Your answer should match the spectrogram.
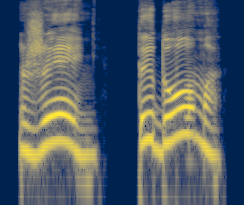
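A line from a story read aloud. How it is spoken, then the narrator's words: Shout into darkness. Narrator (Russian): крикнула Лина в темноту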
